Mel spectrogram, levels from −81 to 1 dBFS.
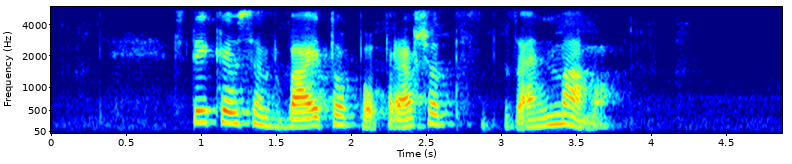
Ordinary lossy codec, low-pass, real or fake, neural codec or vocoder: none; 5.4 kHz; fake; vocoder, 22.05 kHz, 80 mel bands, HiFi-GAN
